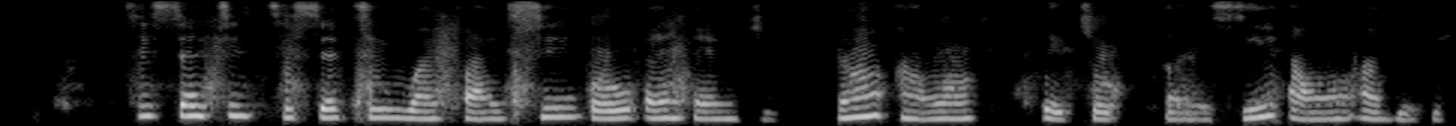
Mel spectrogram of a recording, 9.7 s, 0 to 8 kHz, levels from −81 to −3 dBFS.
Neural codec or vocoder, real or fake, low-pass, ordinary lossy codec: codec, 16 kHz, 2 kbps, FreqCodec, smaller model; fake; none; none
